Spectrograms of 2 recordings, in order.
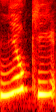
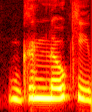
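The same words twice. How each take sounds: First: It starts with a 'ny' sound, g silent. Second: It does not start with a 'ny' sound. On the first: The speaker calls it right. "the G here is silent, and there is an invisible Y" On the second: The speaker calls it wrong. "definitely not gnocchi, because that would be a big blunder"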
